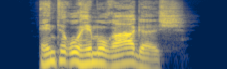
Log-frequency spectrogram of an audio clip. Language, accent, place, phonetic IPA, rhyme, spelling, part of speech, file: German, Germany, Berlin, [ˌɛnteʁoˌhɛmɔˈʁaːɡɪʃ], -aːɡɪʃ, enterohämorrhagisch, adjective, De-enterohämorrhagisch.ogg
- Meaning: enterohaemorrhagic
